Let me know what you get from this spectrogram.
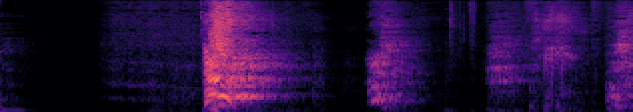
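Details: Angry German Shepherd giving one loud harsh bark followed by a few softer, shorter barks and yips.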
